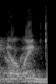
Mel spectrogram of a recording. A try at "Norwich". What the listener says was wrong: Norwich. Norwich. It's not Norwich. It's Norwich. Pretend the W is silent. Norwich. Norwich.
